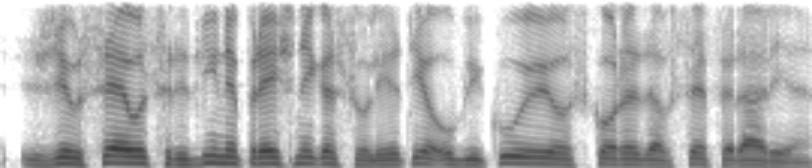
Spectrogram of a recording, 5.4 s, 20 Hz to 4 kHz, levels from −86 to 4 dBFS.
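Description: At 1.30 to 1.36 s, a short concealed packet loss fills about 40 ms with continued sound, heard as a brief smear rather than a silent dropout's hard gap. Everything sits below 4 kHz, which fits a narrowband G.711-style call path.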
